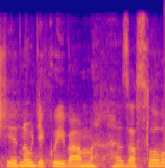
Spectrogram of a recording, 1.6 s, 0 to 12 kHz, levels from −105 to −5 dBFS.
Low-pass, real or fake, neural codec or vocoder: 10.8 kHz; fake; vocoder, 48 kHz, 128 mel bands, Vocos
